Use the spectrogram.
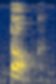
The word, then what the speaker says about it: talk: यहाँ पर एल का उच्चारण साइलेंट होते हैं, इसीलिए TAL के स्पेलिंग होते हैं, लेकिन हम उच्चारण करते हैं टॉक।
